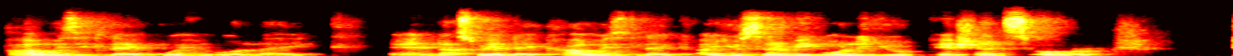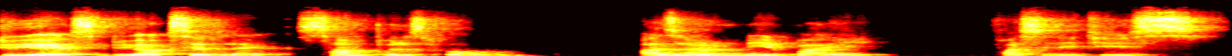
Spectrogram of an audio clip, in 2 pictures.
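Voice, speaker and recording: Man, lowish voice, halting and filler-heavy; muffled call mic in a roomy space. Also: steady tone, fairly bright tone. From Ethiopia. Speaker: webinar participant asking questions. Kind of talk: questions on a video call. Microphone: video call, faint and muffled.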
